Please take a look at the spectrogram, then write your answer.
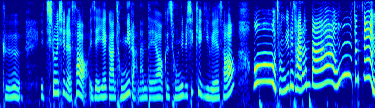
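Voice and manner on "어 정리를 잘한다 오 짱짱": put-on high, bright praise for a child; playful teacher praise; cheerful praise. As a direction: cheer the kid on in a sing-song. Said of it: "이러면서 칭찬을 해주고".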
